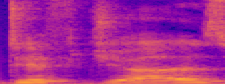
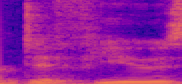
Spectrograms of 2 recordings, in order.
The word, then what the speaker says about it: Dif Juz: this band a 4ad diff jazz or diffuse some people pronounce it kind of ambient almost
